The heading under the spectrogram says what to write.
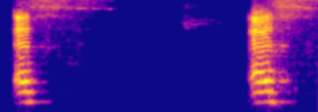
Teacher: okay ഇനി next letter ആയിട്ടുള്ള സ എന്നുള്ള അക്ഷരം അതേ സ്ഥലത്ത് തന്നെയാണ് നാവിന്റെ അറ്റം മുകളിലെ താഴ്ഭാഗത്ത് ടച്ച് ചെയ്തിട്ടാണ് സ പറയുന്നത്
